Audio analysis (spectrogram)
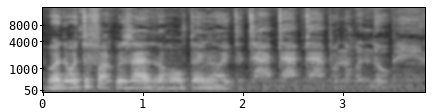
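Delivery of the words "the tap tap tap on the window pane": spooky whisper of the tapping. Acted. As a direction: breathe the words like a ghost story. Eerie tapping at the window.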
